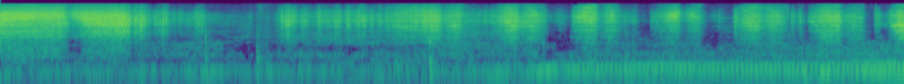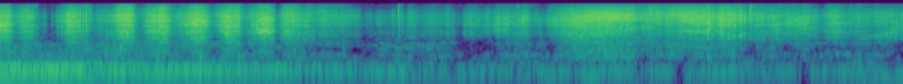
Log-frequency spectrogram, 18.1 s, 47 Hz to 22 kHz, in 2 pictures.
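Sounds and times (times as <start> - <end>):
hands rubbing rubber squishy toy: 0.0 - 18.0
low steady hum: 0.0 - 18.0.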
